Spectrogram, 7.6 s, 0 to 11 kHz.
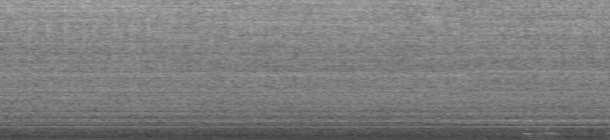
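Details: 2008 Mazda 3 manual, nearly 200,000 km, idling: thin steady chirping squeal from the front of the engine over an even idle, likely from the worn serpentine and AC drive belts, which the owner then replaces; worn drive belts.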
